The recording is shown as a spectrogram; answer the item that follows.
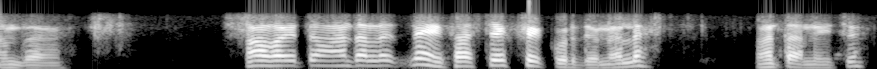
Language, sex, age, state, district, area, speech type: Odia, male, 18-30, Odisha, Kalahandi, rural, conversation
